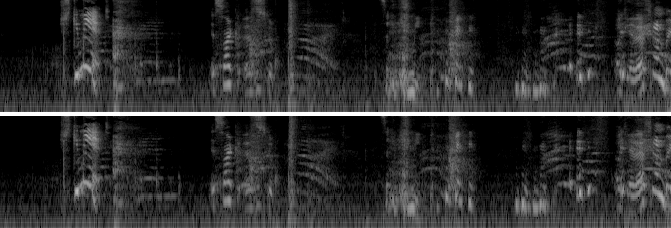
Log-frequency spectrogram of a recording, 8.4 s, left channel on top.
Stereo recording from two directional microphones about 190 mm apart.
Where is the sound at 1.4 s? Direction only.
50° left (ahead or behind).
